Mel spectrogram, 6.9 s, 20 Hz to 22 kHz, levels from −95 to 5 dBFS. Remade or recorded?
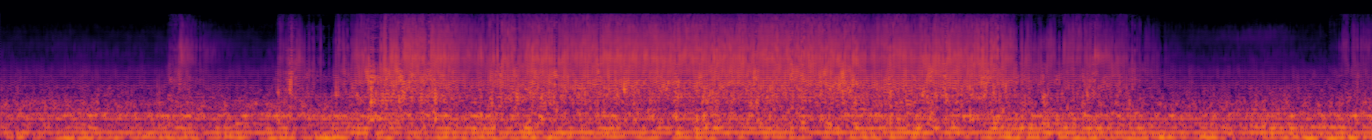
remade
